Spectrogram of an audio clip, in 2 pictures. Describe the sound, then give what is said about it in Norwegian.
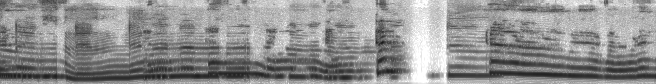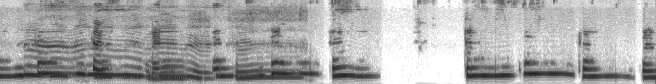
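A single voice hums a wandering, improvised tune in a steady drone like hold music, with a brief pause before the melody resumes near the end. “Skal jeg komme med sånn ventemusikk, da? Dun, dun, dun”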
